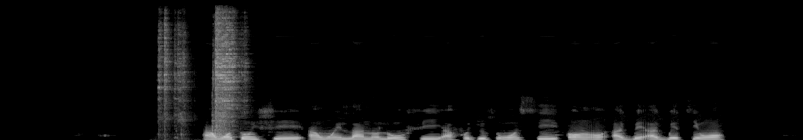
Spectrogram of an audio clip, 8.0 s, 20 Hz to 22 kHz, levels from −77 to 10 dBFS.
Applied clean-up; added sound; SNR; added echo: classical method Wiener filter.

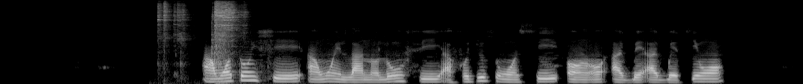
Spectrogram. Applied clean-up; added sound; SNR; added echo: none; Cutlery, silverware; 8 dB; none.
